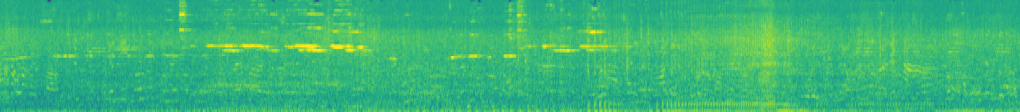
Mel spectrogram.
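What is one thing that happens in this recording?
A crowd of young men and women chats outdoors.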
